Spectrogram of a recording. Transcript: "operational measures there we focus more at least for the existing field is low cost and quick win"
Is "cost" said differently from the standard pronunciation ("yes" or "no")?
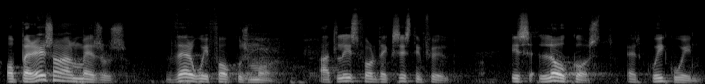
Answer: no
